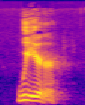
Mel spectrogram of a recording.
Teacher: it's a high e of the we and then you reduce it to an R.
